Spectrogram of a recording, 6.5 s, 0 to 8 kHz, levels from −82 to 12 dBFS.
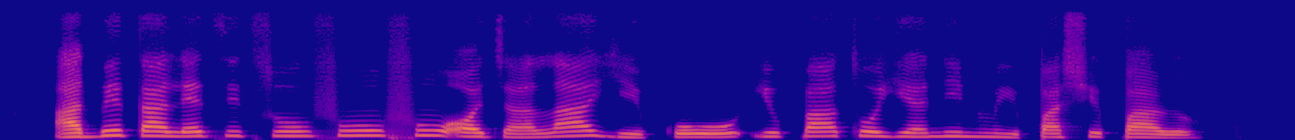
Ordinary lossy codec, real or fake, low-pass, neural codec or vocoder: none; fake; 7.2 kHz; codec, 24 kHz, 0.9 kbps, WavTokenizer, large speech release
